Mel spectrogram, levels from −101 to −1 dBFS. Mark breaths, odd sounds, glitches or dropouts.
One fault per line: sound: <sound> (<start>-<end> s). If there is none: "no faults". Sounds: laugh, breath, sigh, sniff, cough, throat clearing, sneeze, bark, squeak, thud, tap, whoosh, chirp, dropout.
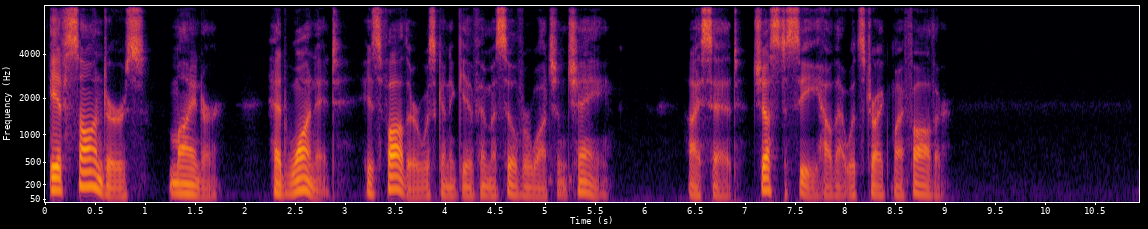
no faults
